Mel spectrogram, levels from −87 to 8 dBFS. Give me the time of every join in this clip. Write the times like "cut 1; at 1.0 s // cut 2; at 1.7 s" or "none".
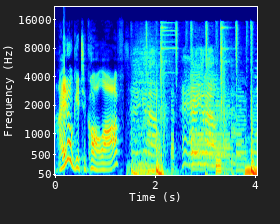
cut 1; at 1.3 s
